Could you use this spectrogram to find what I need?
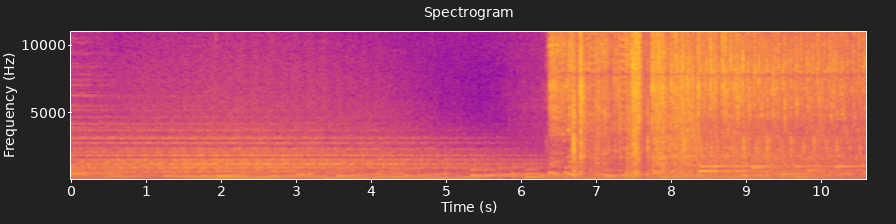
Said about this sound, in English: In a flash, we're back on the plane. The engine roars, the propellers whirl, and once again we rise above the clouds.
